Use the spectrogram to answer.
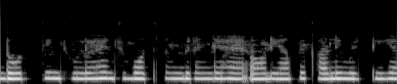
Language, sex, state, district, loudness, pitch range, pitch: Hindi, female, Chandigarh, Chandigarh, -15 LUFS, 260-270 Hz, 265 Hz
